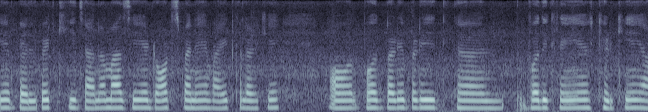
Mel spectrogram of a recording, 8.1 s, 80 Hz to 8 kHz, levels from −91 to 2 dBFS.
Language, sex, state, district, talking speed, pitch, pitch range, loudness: Hindi, female, Bihar, Muzaffarpur, 140 wpm, 200 Hz, 195-205 Hz, -24 LUFS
